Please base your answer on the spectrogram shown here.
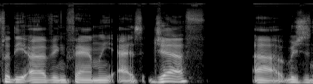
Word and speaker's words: Gef: the Irving family as Jeff, uh, which is not pronounced GE, even though it's spelled with a G, it is pronounced Jeff.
